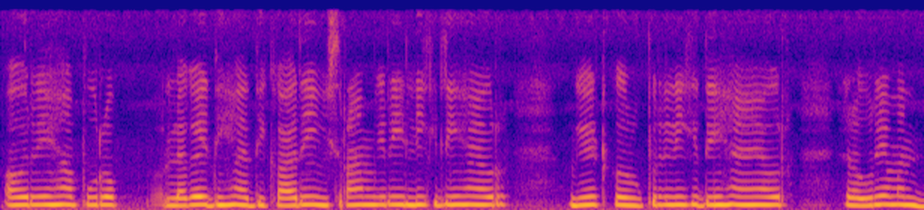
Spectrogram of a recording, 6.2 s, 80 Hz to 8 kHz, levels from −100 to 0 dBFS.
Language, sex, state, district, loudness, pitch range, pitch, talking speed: Hindi, male, Chhattisgarh, Jashpur, -23 LUFS, 290-305 Hz, 300 Hz, 225 wpm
